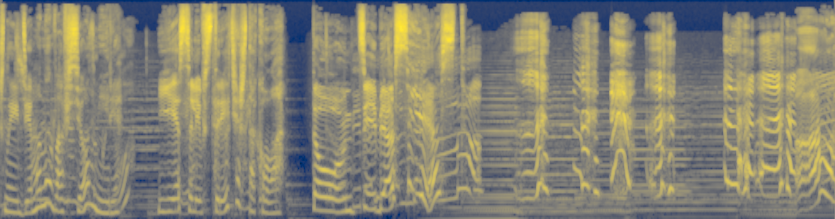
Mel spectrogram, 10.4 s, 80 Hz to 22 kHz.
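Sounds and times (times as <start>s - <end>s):
speech: 0.0s - 8.5s
young child crying and wailing: 5.6s - 10.4s.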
